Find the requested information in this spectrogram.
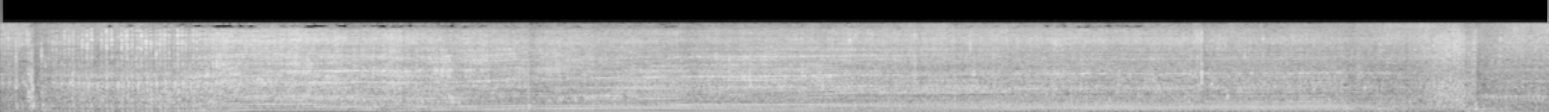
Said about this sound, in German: Es ist besser, wenn wir den Motor abstellen. Das Geräusch verrät uns. Wir müssen jetzt paddeln.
